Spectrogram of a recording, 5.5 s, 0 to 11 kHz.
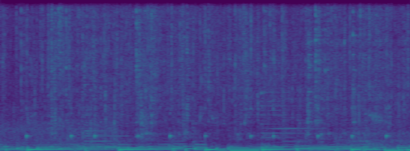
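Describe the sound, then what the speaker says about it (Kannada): Boiled eggs frying with black pepper powder in a pan, a steady sizzle under repeated scraping strokes of a spoon stirring against the metal, close and alone without talk. "ಸೇರಿಸ್ಕೊಂಡ ತಕ್ಷಣ ಇದನ್ನು 2 ನಿಮಿಷದವರೆಗೂ ಫ್ರೈ ಮಾಡ್ಕೊಳ್ಬೇಕು."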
